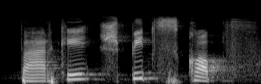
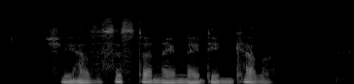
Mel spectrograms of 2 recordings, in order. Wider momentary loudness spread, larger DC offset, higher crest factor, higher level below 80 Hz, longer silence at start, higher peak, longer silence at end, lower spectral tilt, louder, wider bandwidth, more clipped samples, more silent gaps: about the same, 9 LU vs 9 LU; neither; about the same, 18 dB vs 20 dB; first, -50 dBFS vs -62 dBFS; second, 0.2 s vs 0.45 s; first, -4 dBFS vs -24 dBFS; second, 0.2 s vs 0.8 s; second, -4 dB/octave vs -5.5 dB/octave; first, -21 LUFS vs -42 LUFS; second, 10.5 kHz vs 16 kHz; neither; neither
